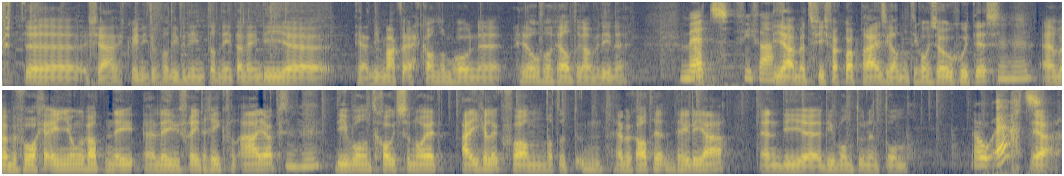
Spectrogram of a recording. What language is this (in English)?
Dutch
